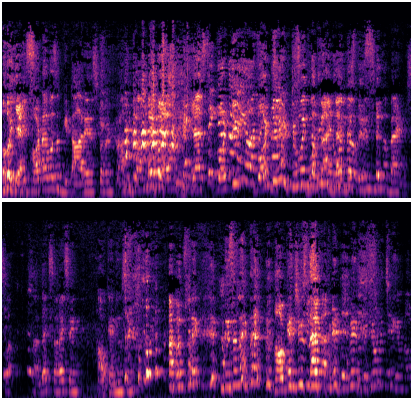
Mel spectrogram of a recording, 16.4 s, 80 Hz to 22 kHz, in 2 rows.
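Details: Stuttering (stammering, described as neurological, a tense struggle to get words out) in a 26-year-old man who works as a singer, composer and music producer.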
